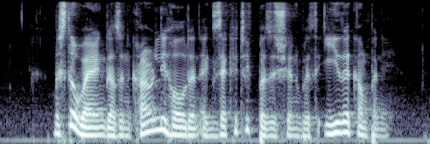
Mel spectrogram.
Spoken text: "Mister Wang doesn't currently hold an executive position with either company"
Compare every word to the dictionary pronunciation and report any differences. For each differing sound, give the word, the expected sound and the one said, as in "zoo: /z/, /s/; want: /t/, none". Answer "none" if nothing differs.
none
